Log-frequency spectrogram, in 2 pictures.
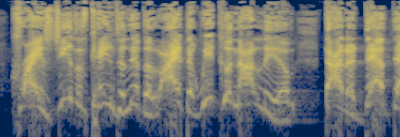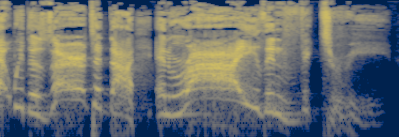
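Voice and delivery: loud, ringing preacher's cry; full-force preaching. Acted. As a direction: preach it out to the back row.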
